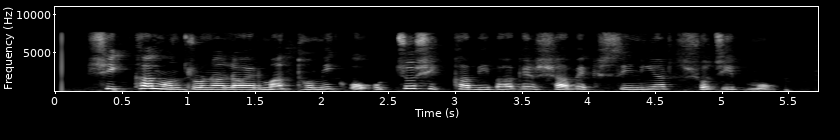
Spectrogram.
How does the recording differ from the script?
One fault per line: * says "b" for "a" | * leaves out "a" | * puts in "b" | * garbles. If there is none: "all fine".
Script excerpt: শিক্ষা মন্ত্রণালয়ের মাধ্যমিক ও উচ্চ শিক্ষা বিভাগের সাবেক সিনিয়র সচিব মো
all fine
